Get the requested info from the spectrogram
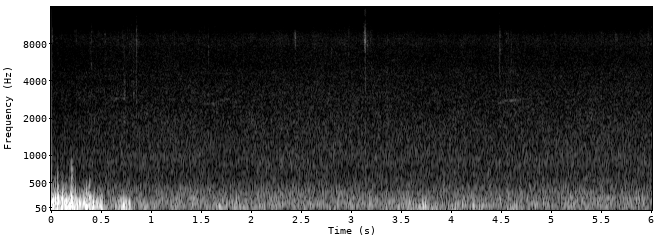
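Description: Wind buffeting the microphone: a strong low gust in the first half-second, then a steady light rush of wind.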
